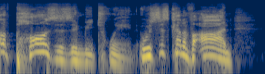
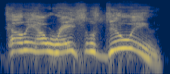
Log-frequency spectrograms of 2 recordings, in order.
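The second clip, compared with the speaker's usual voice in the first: high-pitched, dragged-out mock slur; slurring mother; 10 semitones higher than usual. Mother answering her son on the phone, slurring. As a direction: imitate a woozy mother, pitched well up. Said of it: "She's slurring her speech".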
